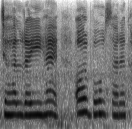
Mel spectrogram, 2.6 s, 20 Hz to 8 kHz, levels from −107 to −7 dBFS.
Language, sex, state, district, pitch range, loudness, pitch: Hindi, female, Bihar, Kaimur, 250-270 Hz, -14 LUFS, 255 Hz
